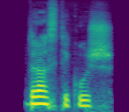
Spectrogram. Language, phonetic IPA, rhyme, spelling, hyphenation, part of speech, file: Hungarian, [ˈdrɒstikuʃ], -uʃ, drasztikus, drasz‧ti‧kus, adjective, Hu-drasztikus.ogg
- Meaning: 1. drastic, extreme, forceful, harsh (extremely severe) 2. drastic, violent (acting with force) 3. vulgar, coarse 4. drastic, dramatic (sudden, definitive, irreversible)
